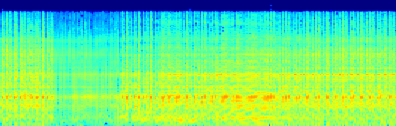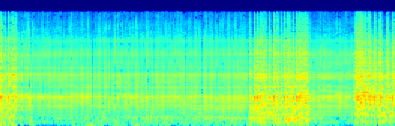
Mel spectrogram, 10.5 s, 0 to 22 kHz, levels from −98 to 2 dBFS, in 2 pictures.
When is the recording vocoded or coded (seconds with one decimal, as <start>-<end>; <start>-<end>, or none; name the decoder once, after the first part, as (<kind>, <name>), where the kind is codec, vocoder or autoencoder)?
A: 0.7-1.6 (vocoder, BigVGAN v2); 5.5-8.6; 9.4-10.0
